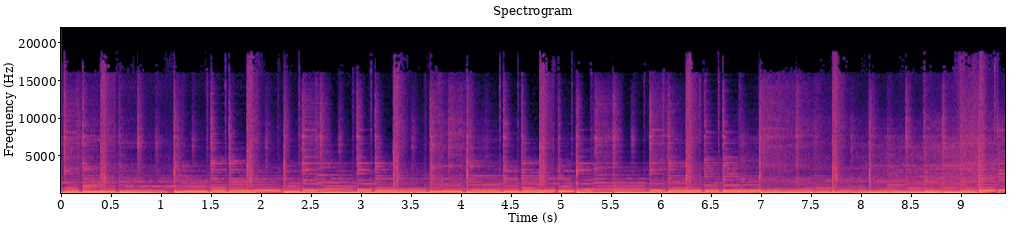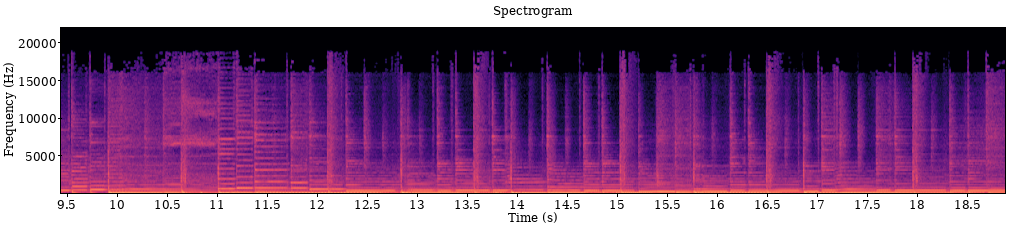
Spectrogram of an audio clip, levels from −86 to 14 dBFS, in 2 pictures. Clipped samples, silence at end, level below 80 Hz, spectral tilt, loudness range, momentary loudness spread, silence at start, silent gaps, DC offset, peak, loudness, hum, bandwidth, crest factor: under 0.1%; 0 s; -16 dBFS; -6 dB/octave; 0 LU; 2 LU; 0 s; none; under 0.1%; -2 dBFS; -14 LUFS; none; 18.5 kHz; 10 dB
